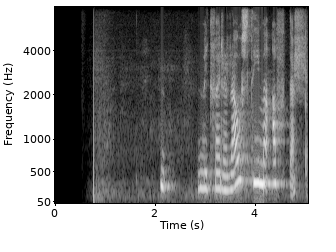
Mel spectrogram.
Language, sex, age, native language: Icelandic, female, 18-19, Icelandic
